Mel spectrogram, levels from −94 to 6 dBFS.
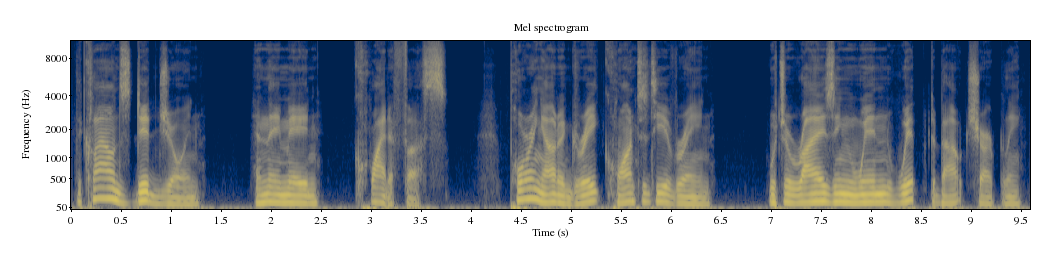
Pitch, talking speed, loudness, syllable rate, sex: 110 Hz, 150 wpm, -17 LUFS, 4.2 syllables/s, male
